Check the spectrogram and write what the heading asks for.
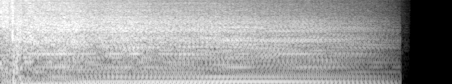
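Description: Short music sting from a broadcast bumper: one held chord that fades out near the end.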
